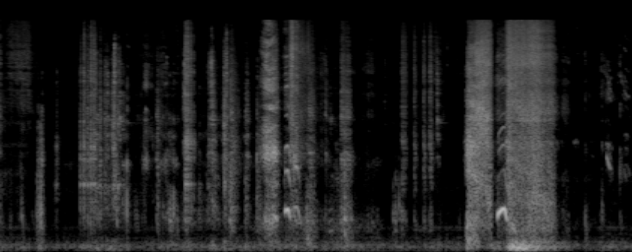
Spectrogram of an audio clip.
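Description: A man laughs loudly and wheezes close to a microphone.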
